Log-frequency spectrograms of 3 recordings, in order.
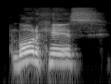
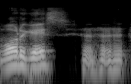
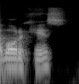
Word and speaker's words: Borges: ídolo de las juventudes y la gente e Borges que bueno ya había citado el expresidente Vicente Fox como borgues ahora sí que mucha gente que se la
